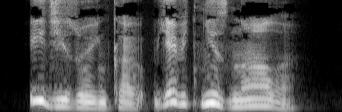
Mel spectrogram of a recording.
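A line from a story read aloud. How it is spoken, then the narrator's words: Old woman's sigh. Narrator (Russian): вздохнула бабулька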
